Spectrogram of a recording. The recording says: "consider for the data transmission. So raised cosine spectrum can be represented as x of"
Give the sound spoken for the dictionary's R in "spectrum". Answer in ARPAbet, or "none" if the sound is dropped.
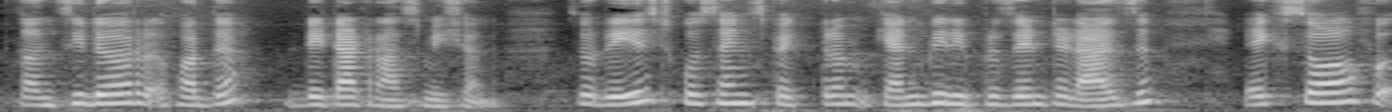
R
